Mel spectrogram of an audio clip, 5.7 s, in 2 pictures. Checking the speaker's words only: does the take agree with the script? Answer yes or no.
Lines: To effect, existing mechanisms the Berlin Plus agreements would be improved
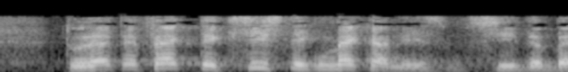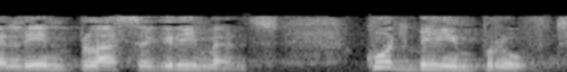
no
